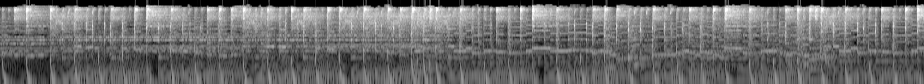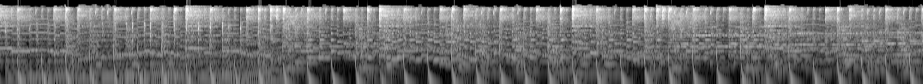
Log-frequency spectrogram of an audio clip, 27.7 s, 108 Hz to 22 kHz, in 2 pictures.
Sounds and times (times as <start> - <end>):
Music: 0.0 - 27.7.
